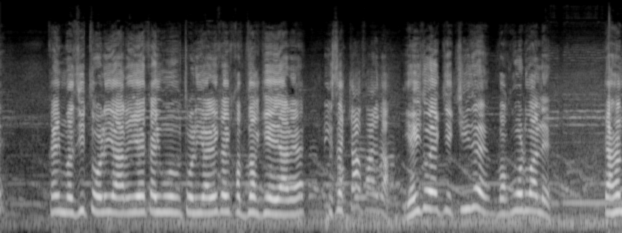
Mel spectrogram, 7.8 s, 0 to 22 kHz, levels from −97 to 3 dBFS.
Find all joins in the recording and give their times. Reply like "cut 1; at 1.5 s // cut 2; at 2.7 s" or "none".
cut 1; at 5.0 s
